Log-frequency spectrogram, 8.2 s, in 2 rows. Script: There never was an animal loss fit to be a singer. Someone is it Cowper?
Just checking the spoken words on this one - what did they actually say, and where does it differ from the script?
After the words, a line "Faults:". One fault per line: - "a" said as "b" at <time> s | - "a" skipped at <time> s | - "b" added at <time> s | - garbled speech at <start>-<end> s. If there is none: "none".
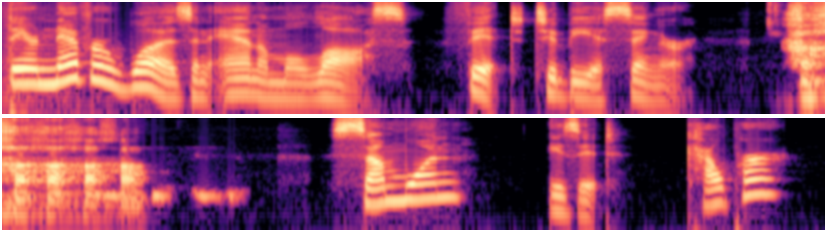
There never was an animal loss fit to be a singer. Someone is it Cowper?
Faults:
none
